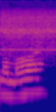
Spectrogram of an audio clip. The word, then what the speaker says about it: Momoa: I mean, it's is it Momoa? Momoa? Jason Momoa? Yeah. Yeah, that's how you pronounce it.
